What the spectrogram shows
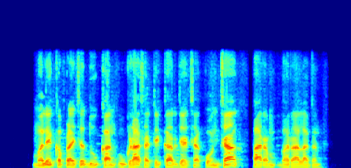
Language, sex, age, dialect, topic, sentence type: Marathi, male, 18-24, Varhadi, banking, question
